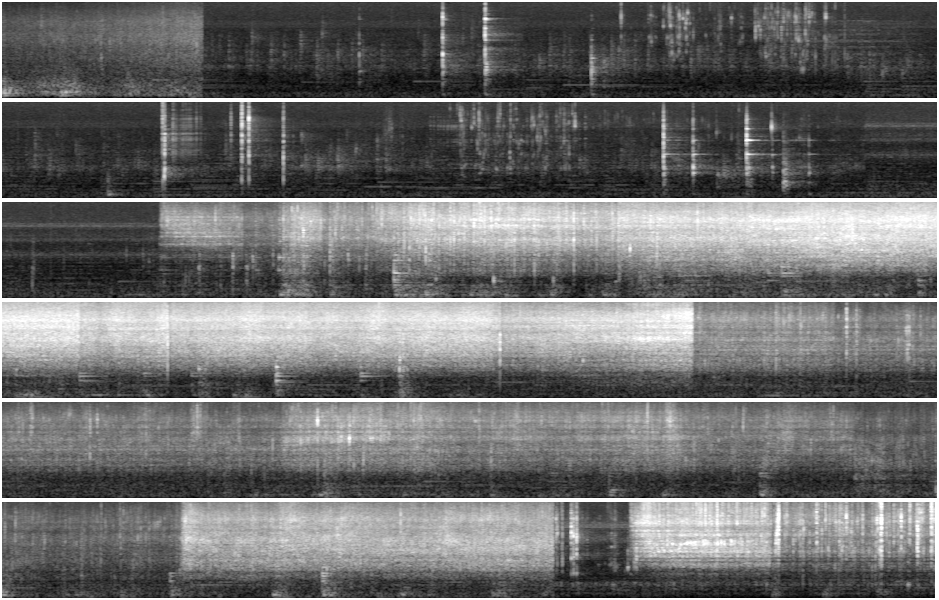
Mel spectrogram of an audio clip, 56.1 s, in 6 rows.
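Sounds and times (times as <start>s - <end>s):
hot oil sizzling in a wok: 20.3s - 52.4s, 53.0s - 56.0s.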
